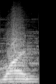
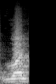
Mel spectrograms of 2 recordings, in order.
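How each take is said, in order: First: The counting is said at a slower pace. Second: The counting is said at a faster pace.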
